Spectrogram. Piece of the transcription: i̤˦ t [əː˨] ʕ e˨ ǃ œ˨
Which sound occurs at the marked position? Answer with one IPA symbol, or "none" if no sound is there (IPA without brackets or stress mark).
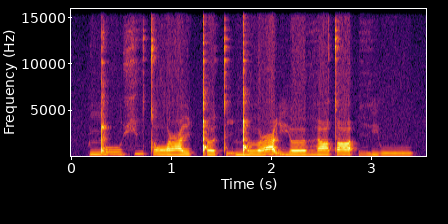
ɔː˨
